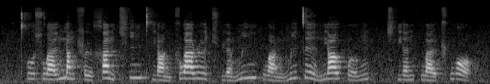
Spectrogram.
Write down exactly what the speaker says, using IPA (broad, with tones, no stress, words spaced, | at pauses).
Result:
t̪ʰu˧˥swa˧˥ɪ̯mjɑ˧ŋ ʂɻ̩˨˩xa˥˩nt͡ɕʰi˥ŋt̪ʰjɑ˨˩ŋ ʈ͡ʂwä˥ɻɻ̩˥˩t͡ɕʰɥɛ˨˩ mi˥ŋ pwɑ˨˩ŋ mi˥t̪e˥˩ɪ̯n̪jɑ˥ʊ̯pɤ˧˥ŋ | t͡ɕʰjɛ˧˥nfwa˨˩ɪ̯ʈ͡ʂʰwɔ˥˩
